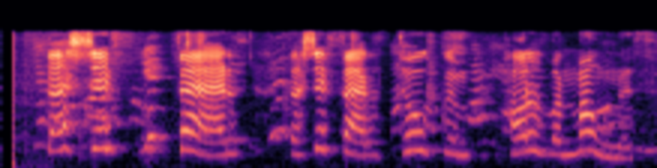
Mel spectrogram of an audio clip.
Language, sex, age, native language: Icelandic, female, 11, Icelandic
